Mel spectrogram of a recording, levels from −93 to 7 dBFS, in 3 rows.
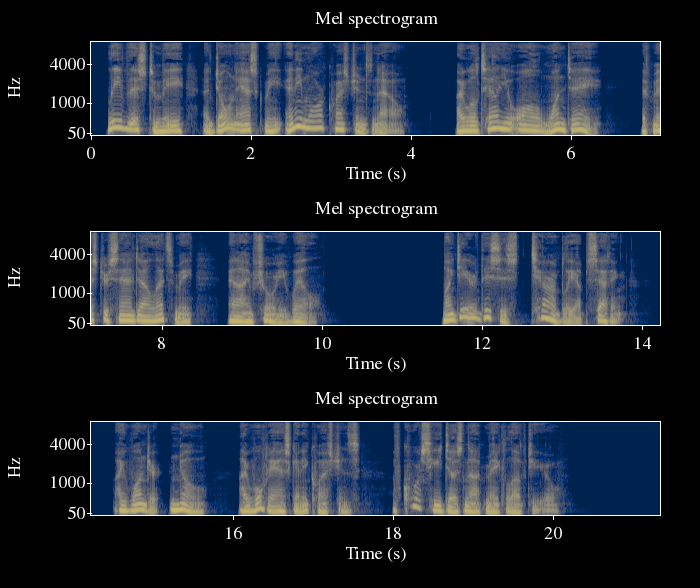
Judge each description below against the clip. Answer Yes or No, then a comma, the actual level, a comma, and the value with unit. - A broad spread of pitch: Yes, wide, 6.0 semitones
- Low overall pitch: Yes, low, 115 Hz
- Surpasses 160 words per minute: No, average, 150 wpm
